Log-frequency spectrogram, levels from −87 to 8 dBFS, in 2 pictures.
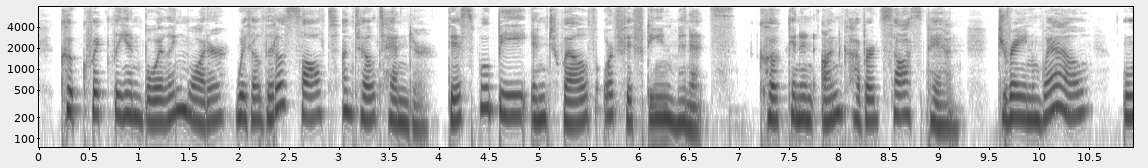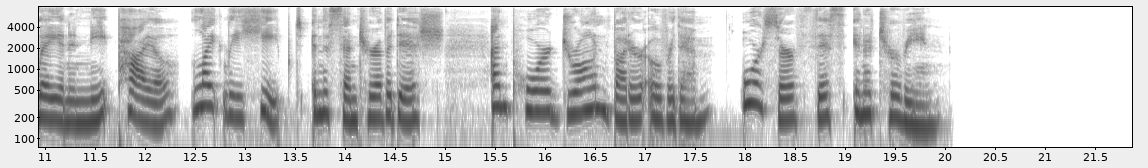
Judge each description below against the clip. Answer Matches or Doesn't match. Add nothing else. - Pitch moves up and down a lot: Doesn't match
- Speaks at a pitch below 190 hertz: Doesn't match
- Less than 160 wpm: Matches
